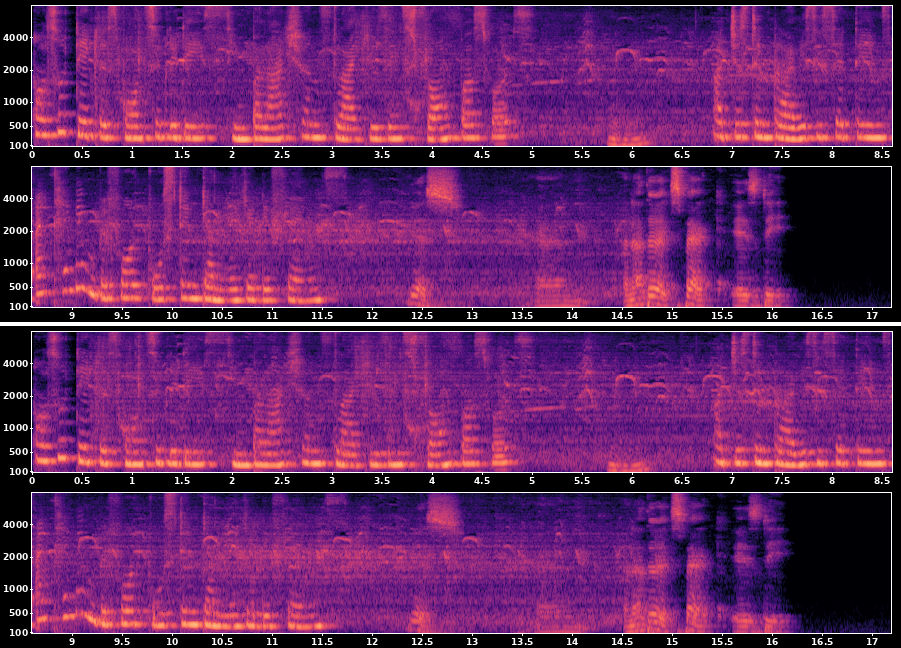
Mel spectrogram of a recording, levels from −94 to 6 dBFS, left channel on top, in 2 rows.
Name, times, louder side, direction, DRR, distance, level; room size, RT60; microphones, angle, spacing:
voice 1, 0.0-4.8 6.8-11.5, equal, 70° left, 0.8 m, -19 dB
sound 1, 0.6-14.6, right 1 dB, 10° right, 0.8 m, -38 dB
voice 2, 5.7-6.2 12.4-12.9 13.6-14.1 14.5-16.1, left 4 dB, 35° left, 0.4 m, -27 dB
6.5 x 2.4 x 2.8 m
head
